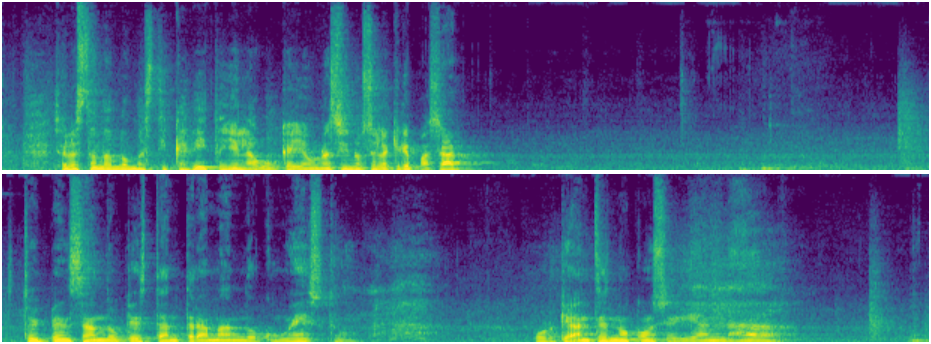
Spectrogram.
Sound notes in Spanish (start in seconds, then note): none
